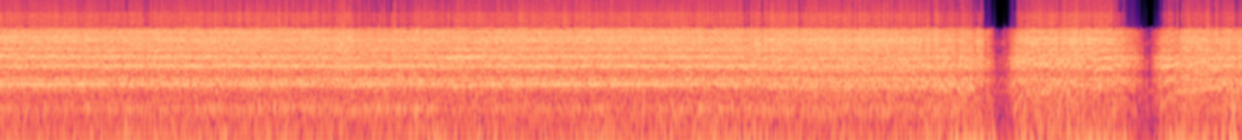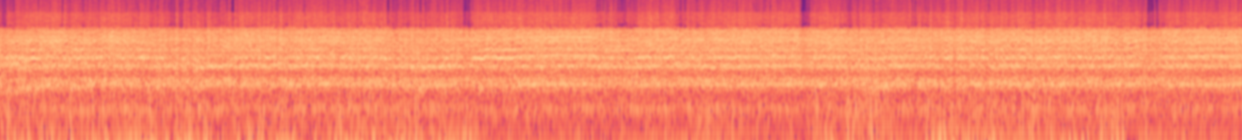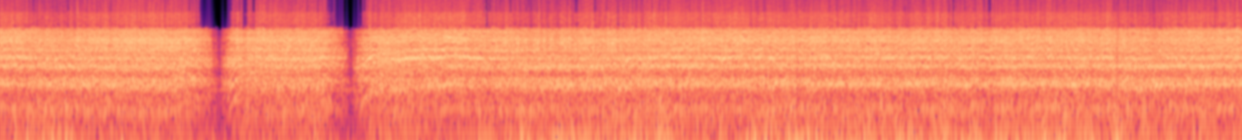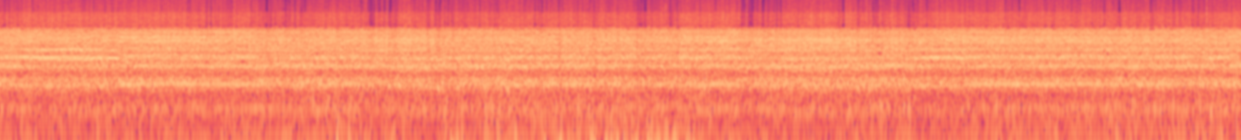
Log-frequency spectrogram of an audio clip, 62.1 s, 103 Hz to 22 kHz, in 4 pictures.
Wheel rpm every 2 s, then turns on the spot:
230, 230, 220, 230, 220, 190, 130, 160, 220, 230, 220, 230, 230, 230, 230, 220, 150, 130, 210, 220, 230, 230, 230, 220, 240, 220, 230, 230, 210, 220, 230.
none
